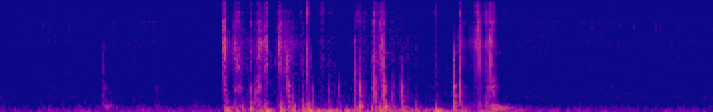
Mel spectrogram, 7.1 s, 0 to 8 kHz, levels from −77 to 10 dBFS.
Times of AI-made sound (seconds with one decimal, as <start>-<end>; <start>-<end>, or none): 0.0-1.6; 4.6-7.1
